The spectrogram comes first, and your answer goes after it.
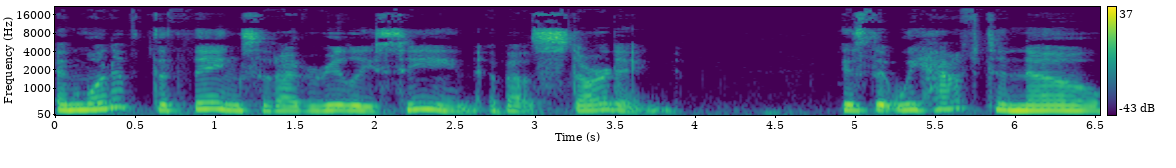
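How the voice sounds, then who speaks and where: On a very clean recording with a silent background, a woman speaks fairly slowly in a medium pitch with ordinary pitch variation, a dark, mellow, warm tone and somewhat breathy delivery. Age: 60s. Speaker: mixed media artist. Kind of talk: tutorial. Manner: warm, reflective.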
